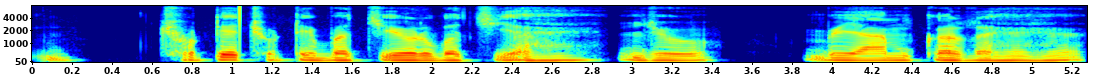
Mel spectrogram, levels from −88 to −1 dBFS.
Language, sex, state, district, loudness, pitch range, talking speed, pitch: Hindi, male, Bihar, Patna, -21 LUFS, 115-130 Hz, 115 wpm, 120 Hz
